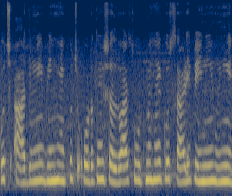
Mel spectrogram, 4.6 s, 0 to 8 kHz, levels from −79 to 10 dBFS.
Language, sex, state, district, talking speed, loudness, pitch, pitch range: Hindi, female, Uttar Pradesh, Varanasi, 195 wpm, -13 LUFS, 240 Hz, 235-260 Hz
